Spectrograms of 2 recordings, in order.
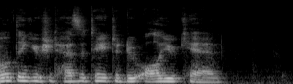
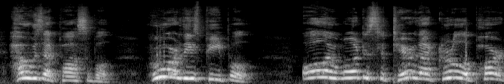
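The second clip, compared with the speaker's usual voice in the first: wailing villain rant, much higher and louder; overacted sobbing rage; melodramatic tantrum; 11 semitones higher, 12 dB louder than usual. Villain crying over his defeat, melodramatic wailing rant. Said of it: "He's being all melodramatic".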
